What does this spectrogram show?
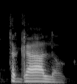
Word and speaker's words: Tagalog: You speak Tagalog? I don't know. Yeah. I think it's in I as well. speak Tagalog. It's Tagalog, pronounced as Tagalog, Tagalog, Tagalog.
